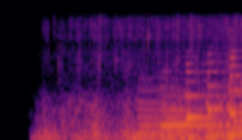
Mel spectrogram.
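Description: Opening music fading in from silence: a faint hiss-like wash, then held notes that come in partway through and grow steadily louder.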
